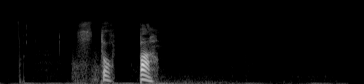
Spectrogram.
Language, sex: Swedish, female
